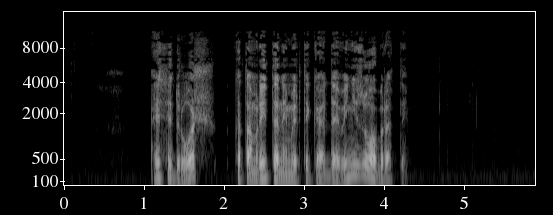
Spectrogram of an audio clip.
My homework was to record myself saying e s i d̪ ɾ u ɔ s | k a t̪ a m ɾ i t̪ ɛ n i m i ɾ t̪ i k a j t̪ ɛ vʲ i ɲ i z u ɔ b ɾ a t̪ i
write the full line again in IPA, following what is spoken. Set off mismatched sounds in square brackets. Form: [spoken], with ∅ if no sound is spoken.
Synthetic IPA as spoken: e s i d̪ ɾ u ɔ [ʃ] | k a t̪ a m ɾ i t̪ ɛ n i m i ɾ t̪ i k a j [d̪] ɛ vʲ i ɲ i z u ɔ b ɾ a t̪ i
